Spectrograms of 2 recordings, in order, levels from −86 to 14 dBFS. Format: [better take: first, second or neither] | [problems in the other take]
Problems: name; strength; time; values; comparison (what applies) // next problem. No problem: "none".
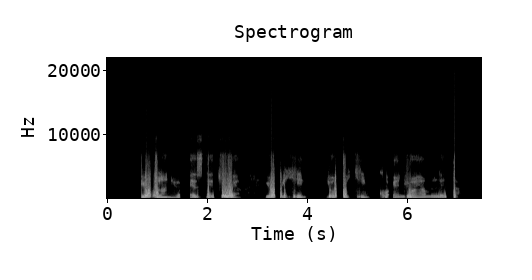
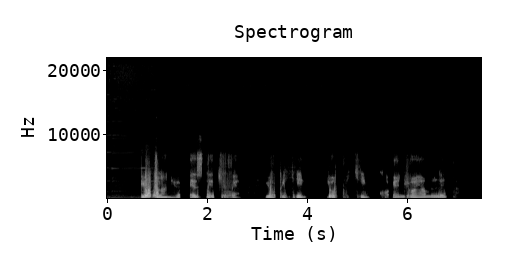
first | noise reduction (neural mask model DeepFilterNet 3)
